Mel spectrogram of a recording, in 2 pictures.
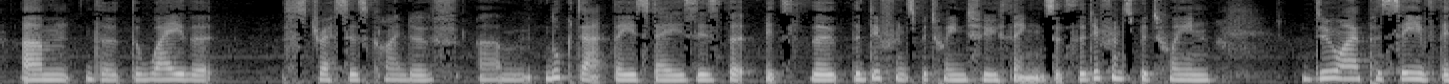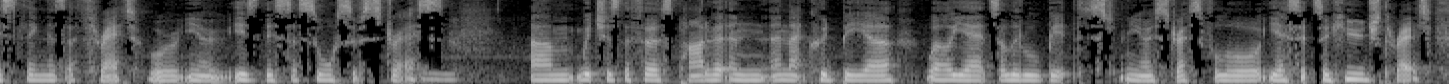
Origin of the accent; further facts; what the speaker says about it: Australia; moved away as an adult; I, am nearly nine years out of Australia now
